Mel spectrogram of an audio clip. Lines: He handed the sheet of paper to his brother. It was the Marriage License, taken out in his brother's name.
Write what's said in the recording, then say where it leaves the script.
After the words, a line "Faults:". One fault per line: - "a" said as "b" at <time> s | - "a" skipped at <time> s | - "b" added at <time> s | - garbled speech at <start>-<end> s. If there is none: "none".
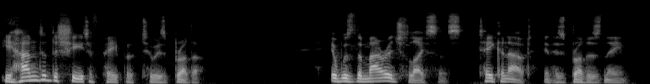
He handed the sheet of paper to his brother. It was the Marriage License, taken out in his brother's name.
Faults:
none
